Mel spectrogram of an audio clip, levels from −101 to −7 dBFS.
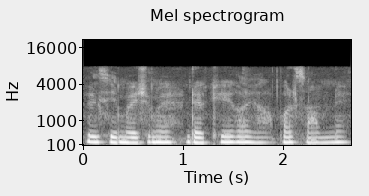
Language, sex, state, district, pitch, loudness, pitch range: Hindi, female, Rajasthan, Jaipur, 195 Hz, -14 LUFS, 185-200 Hz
